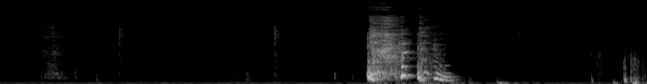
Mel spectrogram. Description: i went on like a super fast run, for like 10 mins, light rain outside, a little cough, enjoyy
